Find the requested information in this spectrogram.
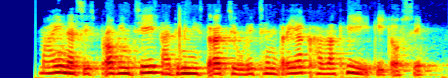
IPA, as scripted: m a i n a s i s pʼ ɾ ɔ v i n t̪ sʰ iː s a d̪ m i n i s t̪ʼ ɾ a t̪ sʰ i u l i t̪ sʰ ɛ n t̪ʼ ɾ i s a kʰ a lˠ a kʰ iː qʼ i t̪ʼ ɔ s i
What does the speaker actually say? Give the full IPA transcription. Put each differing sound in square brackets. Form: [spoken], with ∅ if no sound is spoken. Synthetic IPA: m a i n a s i s pʼ ɾ ɔ v i n t̪ sʰ iː s a d̪ m i n i s t̪ʼ ɾ a t̪ sʰ i u l i t̪ sʰ ɛ n t̪ʼ ɾ i [∅] a kʰ a lˠ a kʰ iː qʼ i t̪ʼ ɔ s i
